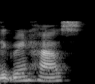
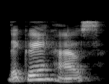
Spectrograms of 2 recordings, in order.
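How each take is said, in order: First: The stress falls on the word house. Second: The stress falls on the word green. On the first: It is a house painted green. "In the second one, well, human beings and flowers can live together" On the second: It is a glass building for growing plants. "In the first one, you have flowers"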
